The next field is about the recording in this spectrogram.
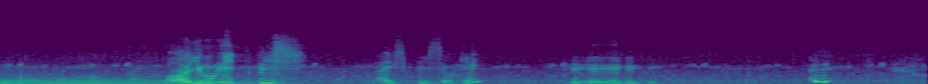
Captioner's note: laughs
